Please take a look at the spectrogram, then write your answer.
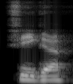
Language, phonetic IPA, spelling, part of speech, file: Russian, [ˈfʲiɡə], фига, noun, Ru-фи́га.ogg
- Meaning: 1. fig (fruit, wood, or tree) 2. a rude gesture, in which the hand is in the form of a fist with the thumb placed between the index and middle fingers 3. genitive singular of фиг (fig)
